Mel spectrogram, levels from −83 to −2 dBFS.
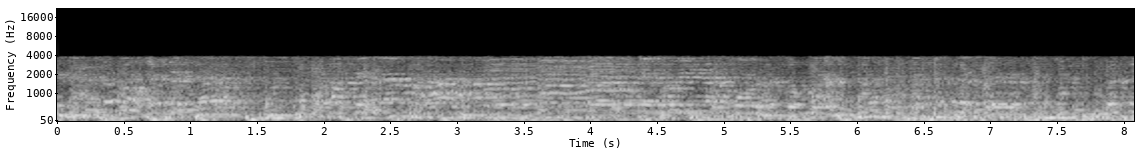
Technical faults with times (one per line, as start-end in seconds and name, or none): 0.00-8.08 gain pumping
